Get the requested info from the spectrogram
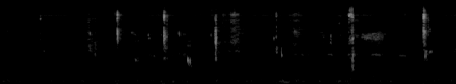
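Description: Crisp, irregular crunching and clicking of a firm green carabaw mango being bitten and chewed close to the microphone.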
